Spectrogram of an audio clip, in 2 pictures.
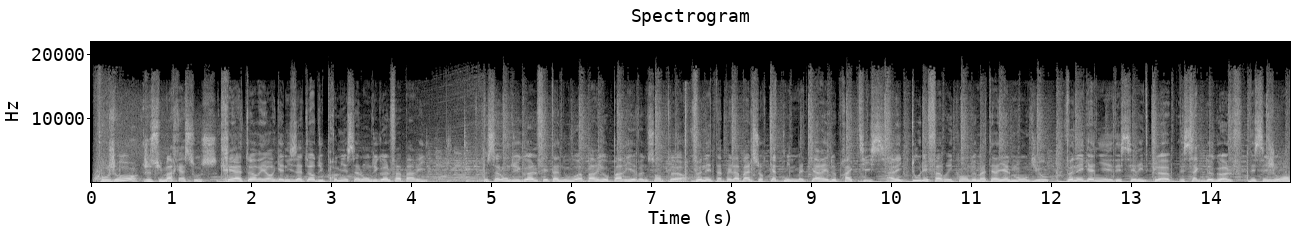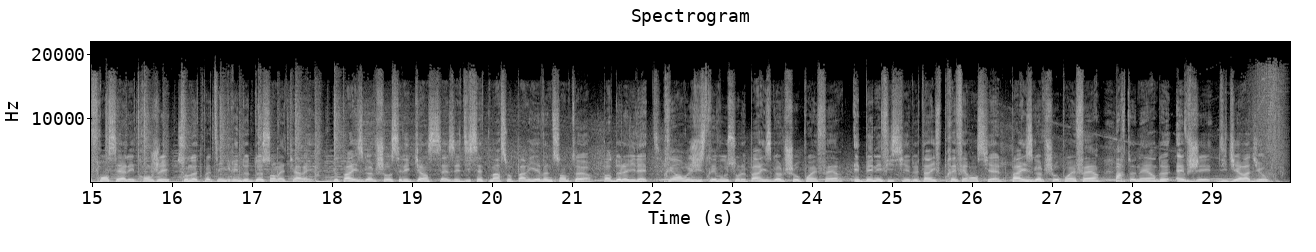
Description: PUBLICITÉ SPOT RADIO
spot-radio.mp3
